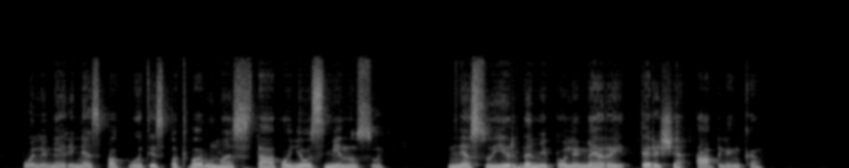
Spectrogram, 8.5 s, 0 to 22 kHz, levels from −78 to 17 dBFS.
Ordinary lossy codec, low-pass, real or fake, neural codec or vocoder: AAC, 96 kbps; 14.4 kHz; fake; codec, 44.1 kHz, 2.6 kbps, SNAC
